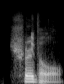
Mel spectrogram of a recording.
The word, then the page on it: shrivel: American English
